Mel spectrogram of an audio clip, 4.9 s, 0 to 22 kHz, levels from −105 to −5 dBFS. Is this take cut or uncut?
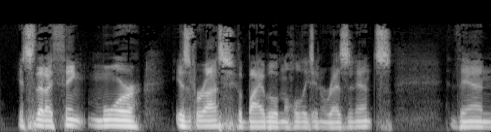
cut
